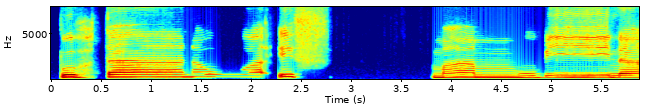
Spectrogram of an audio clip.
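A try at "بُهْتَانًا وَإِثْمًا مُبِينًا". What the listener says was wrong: Kenapa isnya belum bisa ragu? Imamnya jadi panjang. Kan nggak ada panjang. Tadi ketemu mim idgham biguna. Buhtanan wa mubina.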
